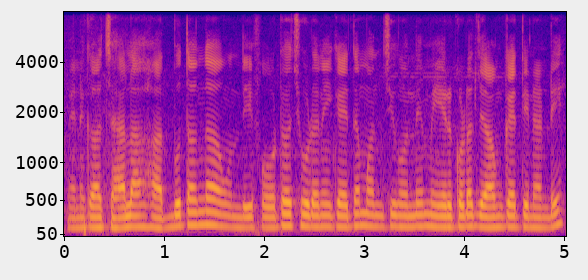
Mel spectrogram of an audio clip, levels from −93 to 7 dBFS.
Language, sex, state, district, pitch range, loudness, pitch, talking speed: Telugu, male, Andhra Pradesh, Visakhapatnam, 140-155 Hz, -16 LUFS, 145 Hz, 165 wpm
